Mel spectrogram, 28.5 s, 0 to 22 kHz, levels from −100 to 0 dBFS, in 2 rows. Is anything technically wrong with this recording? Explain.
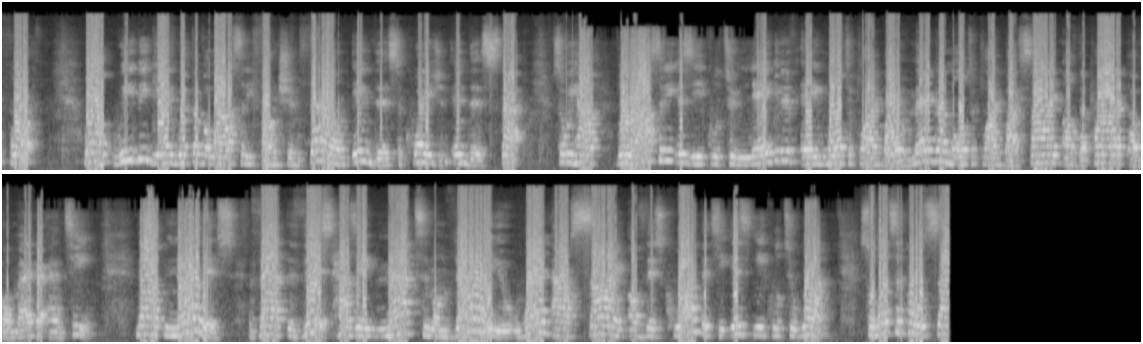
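Yes, there are three kinds of fault. Integer overflow runs throughout: the loudest peaks become violent, sharp cracks, harsher than clipping. The level is pushed about 8 dB too hot, so a small fraction of samples exceed the integer limit and wrap to the opposite extreme instead of being held.

A Bluetooth SBC bit pool drop occurs three times, from 7.23 to 9.40 s, 14.64 to 17.35 s and 22.87 to 24.88 s. Each time the treble dulls and gritty noise rises, then clears. This fits the link falling to a bit pool near 12, around 88 kbps, which starves the high sub-bands and coarsens the rest.

An audio dropout to silence starts at 26.07 s and lasts to the end. The sound cuts off into silence with no room tone. The likely cause is a lost input while the recorder kept writing silence.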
